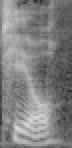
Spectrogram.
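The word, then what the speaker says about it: Thiele: a couple of guys Neville teal pronounced with a t and Richard Small oh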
